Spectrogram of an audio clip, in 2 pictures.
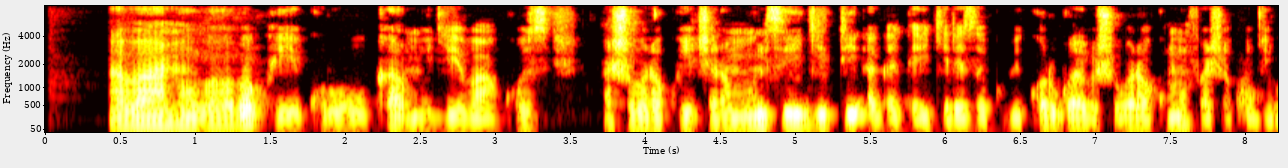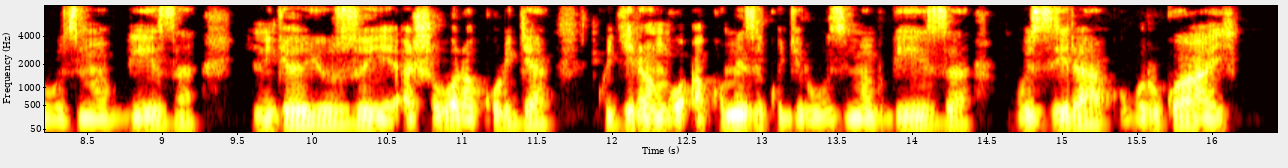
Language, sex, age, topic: Kinyarwanda, male, 18-24, health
